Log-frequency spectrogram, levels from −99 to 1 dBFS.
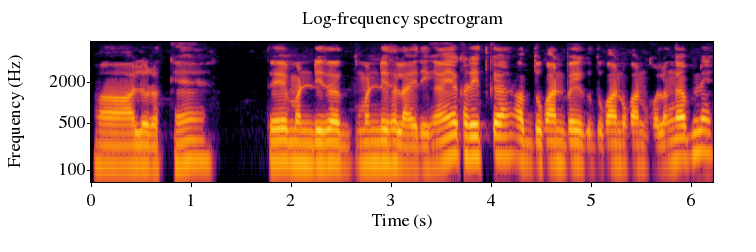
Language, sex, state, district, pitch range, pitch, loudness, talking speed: Hindi, male, Uttar Pradesh, Jyotiba Phule Nagar, 125-140 Hz, 130 Hz, -17 LUFS, 200 wpm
